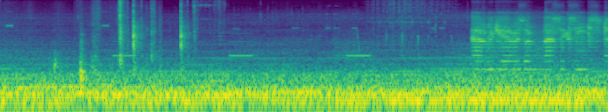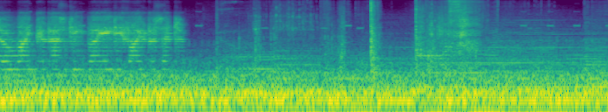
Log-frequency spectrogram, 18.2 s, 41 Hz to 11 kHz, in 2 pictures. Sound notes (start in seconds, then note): 2.6 keyboard clacking; 13.2 dramatic music; 13.2 machines beeping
